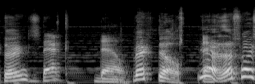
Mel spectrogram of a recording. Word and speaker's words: Bechdel: Does it pass the Bechdel test? The Bechamel?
